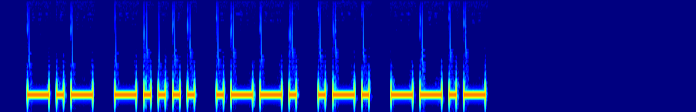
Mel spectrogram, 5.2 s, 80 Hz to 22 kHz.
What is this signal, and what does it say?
Morse code, heard as a keyed tone, about 23 wpm, 700 Hz. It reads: K6PRQ
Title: USA Call Signs - 5 Characters - 22wpm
